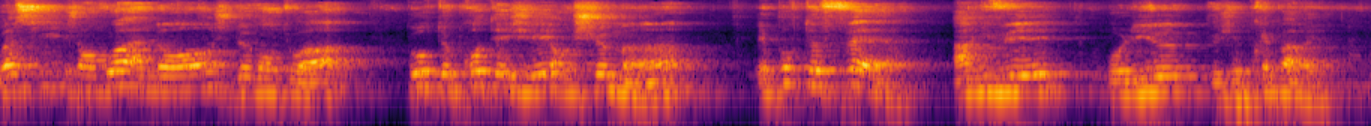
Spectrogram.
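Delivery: slow, solemn, measured recitation.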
